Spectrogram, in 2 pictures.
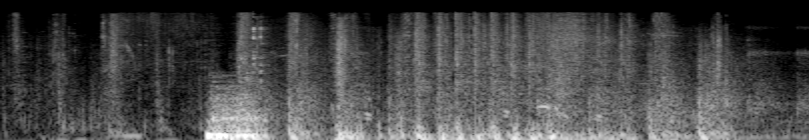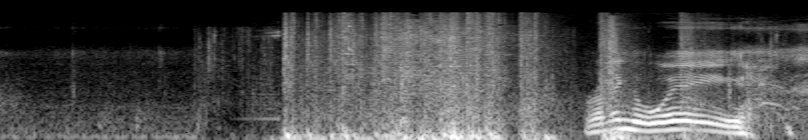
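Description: An energy rifle fires in rapid crackling bursts.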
